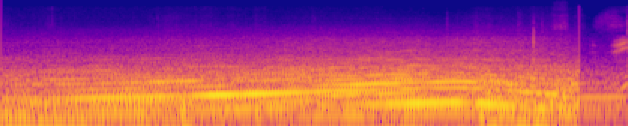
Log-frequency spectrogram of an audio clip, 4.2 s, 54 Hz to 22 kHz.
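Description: A Porsche 911 Sport Classic with a manual gearbox, rear-wheel drive, twin-turbo engine, sport exhaust and particulate filter revs up loud and close, its exhaust note climbing and holding before cutting off abruptly near the end.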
